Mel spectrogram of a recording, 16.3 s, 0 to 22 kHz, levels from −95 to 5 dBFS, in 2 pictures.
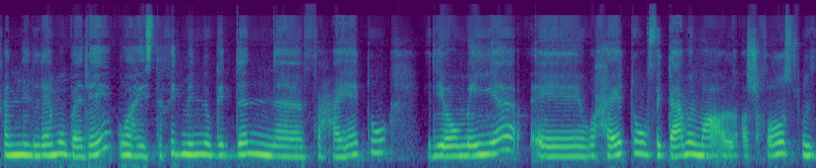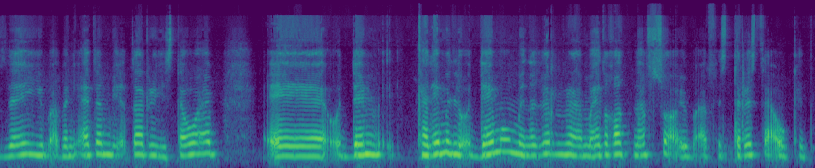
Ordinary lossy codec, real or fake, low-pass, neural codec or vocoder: Opus, 16 kbps; fake; 19.8 kHz; vocoder, 44.1 kHz, 128 mel bands every 512 samples, BigVGAN v2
